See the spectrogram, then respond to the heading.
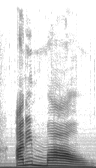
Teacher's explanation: o mal é a sílaba mais forte as outras são átonas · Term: sílaba tônica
